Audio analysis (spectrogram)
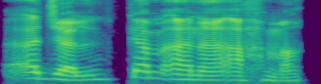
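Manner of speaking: high-pitched, sheepish voice with a nervous smile. A narrator's reading. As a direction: smile awkwardly through a high, tense voice. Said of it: "ليفياثان باسما بتوتر". (بابتسامة متوترة وصوت مرتفع الطبقة)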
